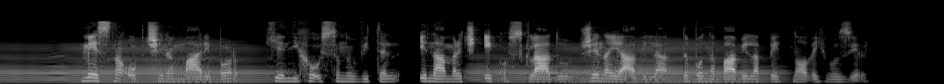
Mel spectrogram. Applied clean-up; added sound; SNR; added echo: none; Wind instrument, woodwind instrument; 11 dB; none.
